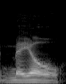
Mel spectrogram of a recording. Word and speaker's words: Mayo: part of Ireland, county, we call it County Mayo, but over there they stress the first syllable, or the second syllable, Mayo.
